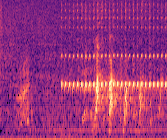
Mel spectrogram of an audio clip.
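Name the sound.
frog croaking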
